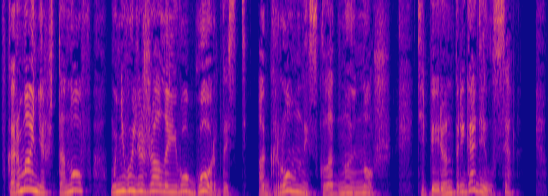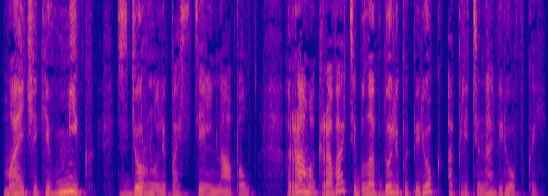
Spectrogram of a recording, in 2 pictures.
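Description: Expressive woman reading a storybook. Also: mid-range voice, moderate pace. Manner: expressive, acting out voices. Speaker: narrator.

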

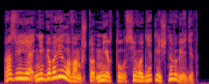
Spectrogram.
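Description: A man voicing an earnest schoolgirl who speaks in a hurried, eager, forced-cheerful way in a storybook reading. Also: on the high side, big pitch swings, darkish tone, dry recording, voice pushed up.

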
